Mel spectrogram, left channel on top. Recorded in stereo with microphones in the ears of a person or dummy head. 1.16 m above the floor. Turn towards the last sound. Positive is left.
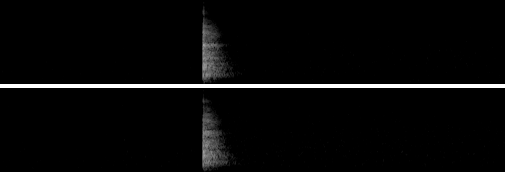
turn(degrees=20)  # may be behind; listen again after turning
